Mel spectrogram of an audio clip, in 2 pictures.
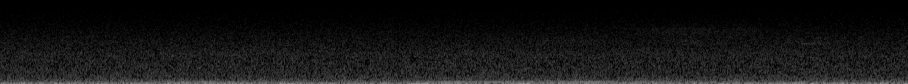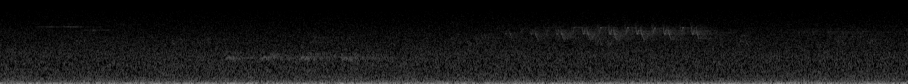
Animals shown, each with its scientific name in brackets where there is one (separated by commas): Black-throated Green Warbler (Setophaga virens), Ovenbird (Seiurus aurocapilla), American Crow (Corvus brachyrhynchos)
